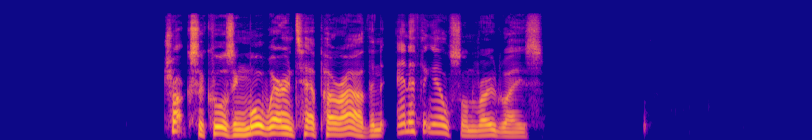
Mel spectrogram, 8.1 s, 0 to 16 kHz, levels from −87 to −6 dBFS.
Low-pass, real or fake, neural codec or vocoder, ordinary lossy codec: 10.8 kHz; real; none; none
